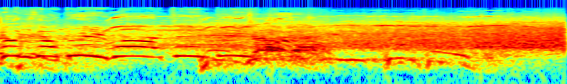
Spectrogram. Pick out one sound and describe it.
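Young men shout together in a huddle nearby.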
